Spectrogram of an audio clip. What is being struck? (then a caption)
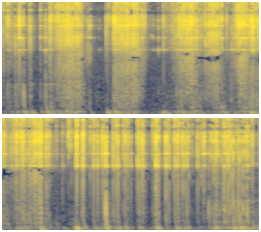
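Cut glass bowl. Long nails scratch quickly over the cut pattern of a clear, textured cut-glass bowl that sits upright, hollow and empty. The result is a bright, dry, rattling scrape that comes in rapid bursts with brief gaps, plus a faint low thump underneath.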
